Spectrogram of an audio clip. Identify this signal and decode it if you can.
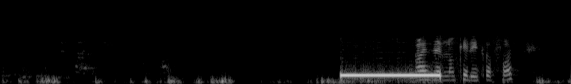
Ringback tone (Europe, 425 Hz), with speech.
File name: out- -2016- - - .84928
